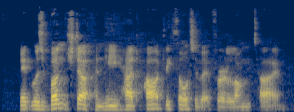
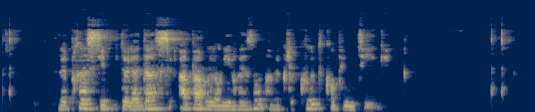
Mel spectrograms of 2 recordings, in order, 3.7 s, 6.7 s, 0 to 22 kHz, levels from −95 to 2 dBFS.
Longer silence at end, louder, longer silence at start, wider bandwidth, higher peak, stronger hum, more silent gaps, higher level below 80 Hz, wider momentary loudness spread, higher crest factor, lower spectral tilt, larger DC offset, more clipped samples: second, 0.2 s vs 0.4 s; about the same, -20 LUFS vs -20 LUFS; first, 0.25 s vs 0.1 s; first, 15 kHz vs 11.5 kHz; about the same, -2 dBFS vs 0 dBFS; neither; second, none vs 0.30-0.42 s, 0.48-0.66 s, 4.94-5.04 s, 5.19-5.60 s, 5.84-6.12 s; first, -62 dBFS vs -68 dBFS; second, 9 LU vs 21 LU; second, 18 dB vs 24 dB; first, -5 dB/octave vs -2 dB/octave; neither; neither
